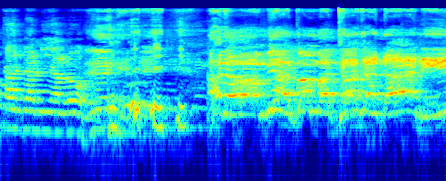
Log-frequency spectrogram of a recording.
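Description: A man's raised voice calling out, then from about two seconds in several voices shouting together, louder, in a hall with some echo.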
